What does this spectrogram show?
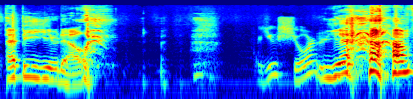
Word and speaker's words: Ekpe Udoh: How about a basketball player, Epi Udo? EKPE UDOH. Whoa. He doesn't. No way. That's. You're saying the K is silent? Yes. I was not aware of that. It's Epi Udo.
